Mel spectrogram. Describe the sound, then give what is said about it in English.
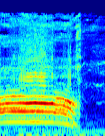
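A person does a loud, drawn-out mock dinosaur roar, one sustained voiced growl lasting over a second before its pitch drops and it cuts off. “I hope you enjoyed the sound effects.”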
